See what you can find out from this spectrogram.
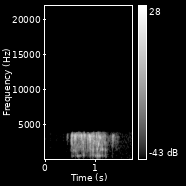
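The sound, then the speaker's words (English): Liquid is poured out as a ritual libation to the south, a short, splashing stream lasting under a second, moderately loud, then tapering off into quiet with no voices. “I pour libation to the south and I say Ashe.”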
